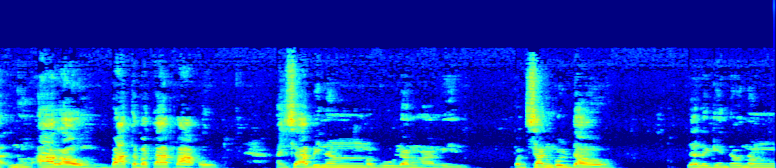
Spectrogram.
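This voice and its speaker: Chatty Filipino woman vlogger. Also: medium pitch. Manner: chatty, rambling, laughs often. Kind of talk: casual home-remedy vlog.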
